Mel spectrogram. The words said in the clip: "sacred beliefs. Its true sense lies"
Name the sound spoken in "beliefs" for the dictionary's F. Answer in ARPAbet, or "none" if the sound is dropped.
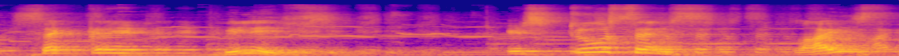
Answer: none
